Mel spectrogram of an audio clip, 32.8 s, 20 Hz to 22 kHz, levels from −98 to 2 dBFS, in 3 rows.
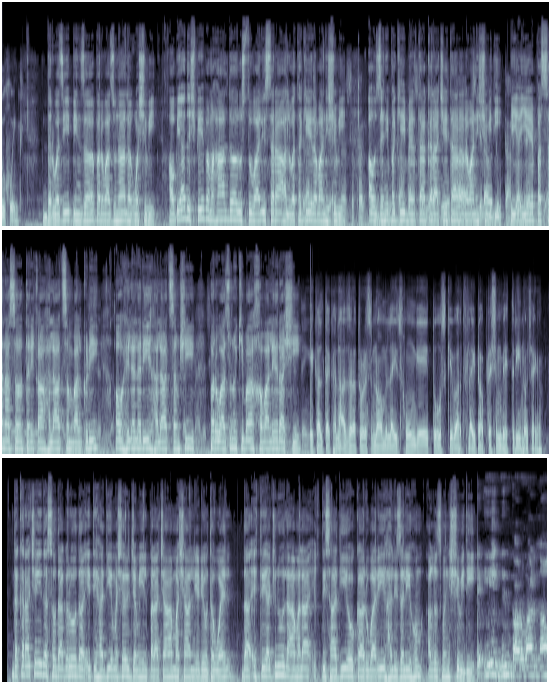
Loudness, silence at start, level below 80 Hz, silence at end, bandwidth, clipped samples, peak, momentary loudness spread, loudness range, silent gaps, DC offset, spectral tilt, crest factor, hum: -18 LUFS; 0 s; -38 dBFS; 0 s; 15.5 kHz; under 0.1%; -2 dBFS; 5 LU; 3 LU; none; under 0.1%; -5 dB/octave; 16 dB; none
